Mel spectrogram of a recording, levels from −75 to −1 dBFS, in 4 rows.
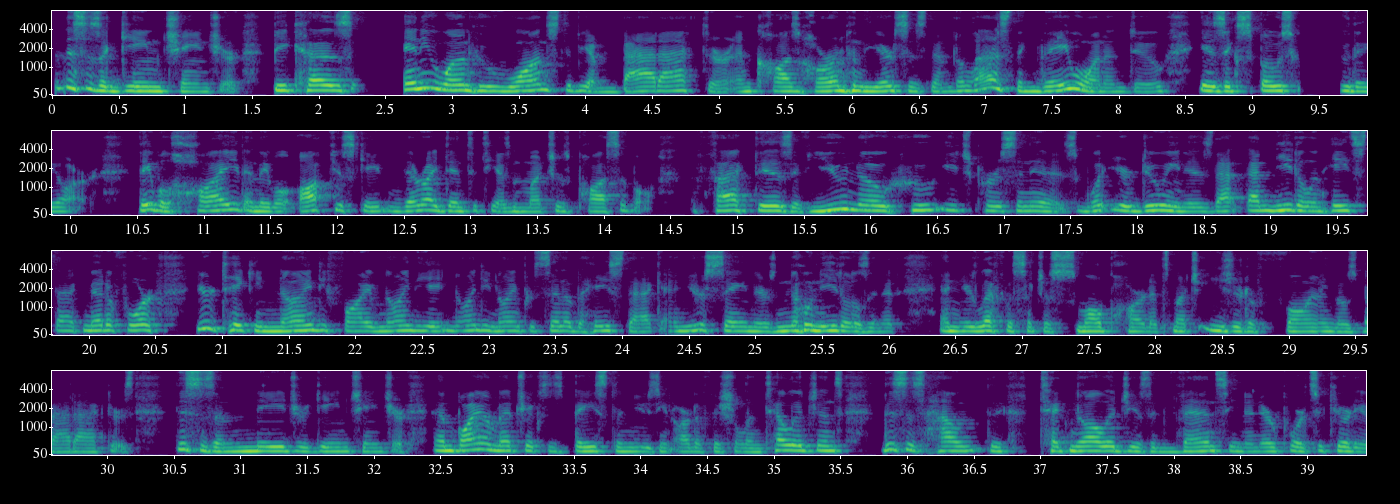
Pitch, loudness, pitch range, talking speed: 160 Hz, -23 LUFS, 145-175 Hz, 185 wpm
